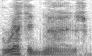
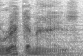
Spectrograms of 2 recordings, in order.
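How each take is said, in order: First: The G sound in the middle is pronounced. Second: The G sound in the middle is dropped. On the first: The speaker calls it right. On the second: The speaker calls it wrong.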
